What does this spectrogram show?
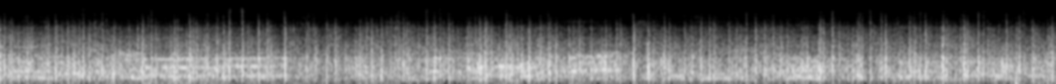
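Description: A fireworks barrage: a dense, continuous run of quick pops and crackles from many small bursts in rapid succession. Accompanying music with sustained notes plays underneath.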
